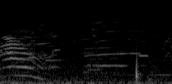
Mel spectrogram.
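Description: A cat meows in the video game What Remains of Edith Finch, a short rising-and-falling mew at the start, fairly soft over quiet game ambience, with a brief click later.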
